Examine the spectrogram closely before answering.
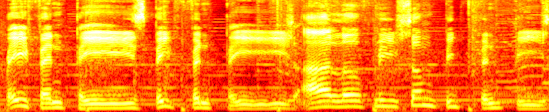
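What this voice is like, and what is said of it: Imitates another person's voice. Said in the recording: “my Pat Rankin impression... That's a song he sings.”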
